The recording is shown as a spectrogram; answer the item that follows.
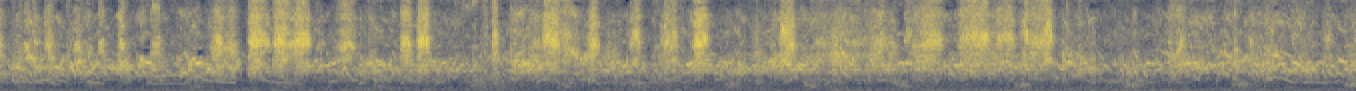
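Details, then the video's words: Aviary colony of budgies chirping: thin, piercing tweets and repeated sharp high notes ride over a steady, dense background of overlapping chatter from many birds. "Beautiful Happy Budgie singing and chirping sounds"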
